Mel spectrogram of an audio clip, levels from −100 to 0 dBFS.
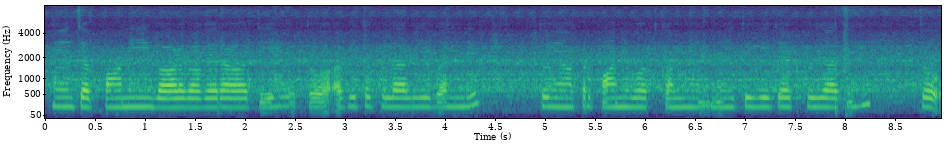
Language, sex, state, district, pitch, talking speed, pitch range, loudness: Hindi, female, Chhattisgarh, Bastar, 205 Hz, 195 wpm, 200-205 Hz, -26 LUFS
